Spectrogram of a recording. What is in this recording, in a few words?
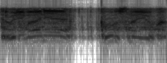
dialogs russian; War Thunder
